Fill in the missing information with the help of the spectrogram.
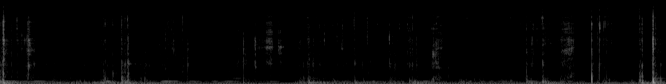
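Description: A solid, rounded bar of dry pink soap is held in the hand and shaved into curls with a metal utility blade. The repeated scraping, tearing strokes come through as soft, dry crunches with bright edges over a low background rumble, and a few sharper cuts stand out near the end.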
